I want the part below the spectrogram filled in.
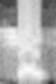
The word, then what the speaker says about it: Hsieh: And Tony Hsieh, uh, his last name, by the way, is spelled H S I E H. It is pronounced Shea.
